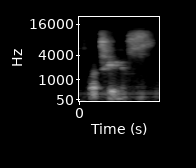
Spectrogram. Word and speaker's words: Letize: It was not it wasn't originated to be pronounced that way. But when the Italians came over, this is my husband's story. This is his genetics. But when his family came over, they were Letizia, and so that feels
